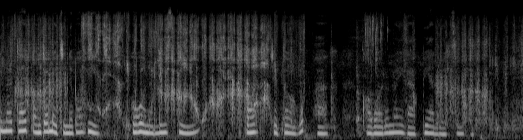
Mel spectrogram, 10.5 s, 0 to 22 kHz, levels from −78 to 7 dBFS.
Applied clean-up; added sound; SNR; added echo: none; Domestic sounds, home sounds; 8 dB; none.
